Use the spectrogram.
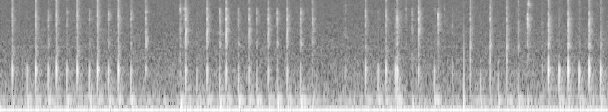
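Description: Fingertips rapidly press the keys of a white plastic flip phone's keypad while it is held in the hands, producing a quick, uneven stream of small, sharp clicks with bright tops. A steady low hum sits underneath throughout, and the overall level stays quiet and even.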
